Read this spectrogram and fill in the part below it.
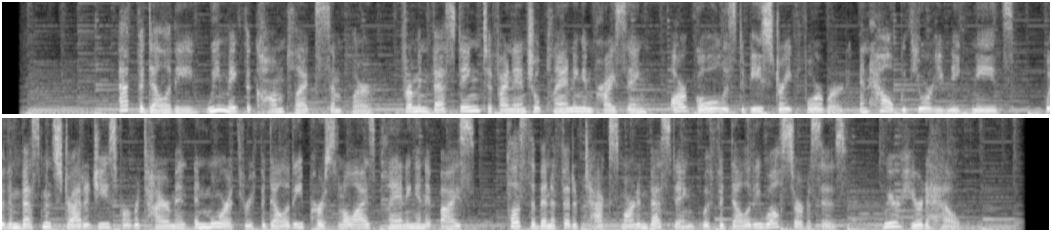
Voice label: Corporate; FIDELITY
